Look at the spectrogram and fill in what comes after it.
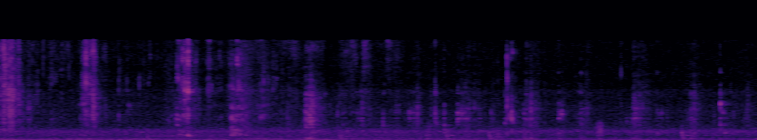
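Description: Close mouth sounds of a person biting and chewing a battered fried shrimp: scattered small crunches and wet clicks, over a steady low hum.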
